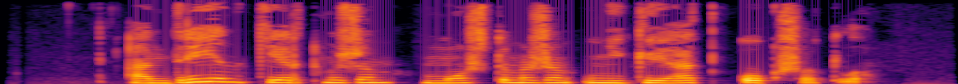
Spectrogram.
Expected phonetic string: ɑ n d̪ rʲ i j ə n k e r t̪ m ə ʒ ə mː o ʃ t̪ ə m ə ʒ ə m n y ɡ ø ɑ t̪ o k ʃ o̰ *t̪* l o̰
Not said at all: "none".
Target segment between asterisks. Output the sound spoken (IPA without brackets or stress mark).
t̪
